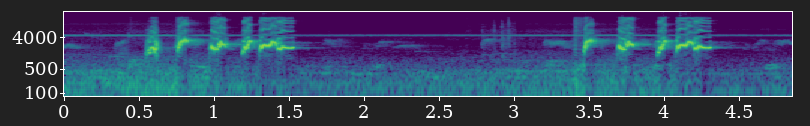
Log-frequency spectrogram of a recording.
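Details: Red-whiskered bulbul giving morning song in the 'chè' style, used as a lure recording to train other bulbuls: two bursts of four or five quick, bright warbled notes, about three seconds apart, over a steady thin high tone.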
